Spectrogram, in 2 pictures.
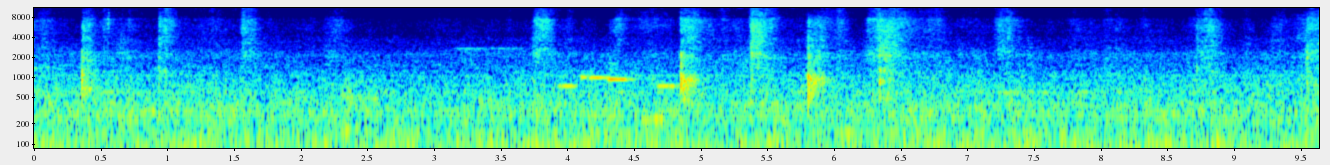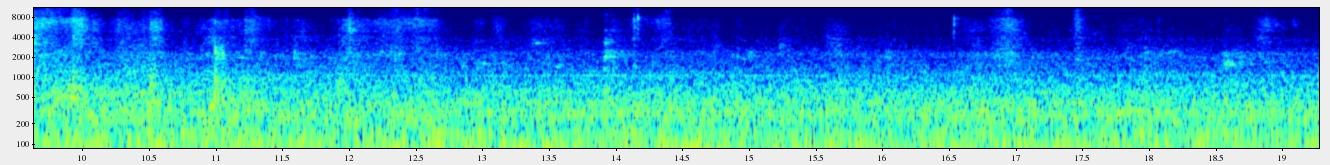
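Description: Steady low rumble of room background noise, with a few light clicks and knocks about five seconds in.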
